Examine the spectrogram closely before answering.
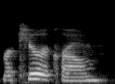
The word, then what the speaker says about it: Mercurochrome: Mercurochrome.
